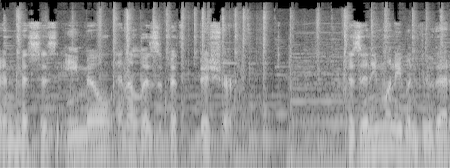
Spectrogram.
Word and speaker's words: Buescher: at bisher State Park I did confirm it's pronounced a bisher not buer not busher which is what I've called it my whole life let's have some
